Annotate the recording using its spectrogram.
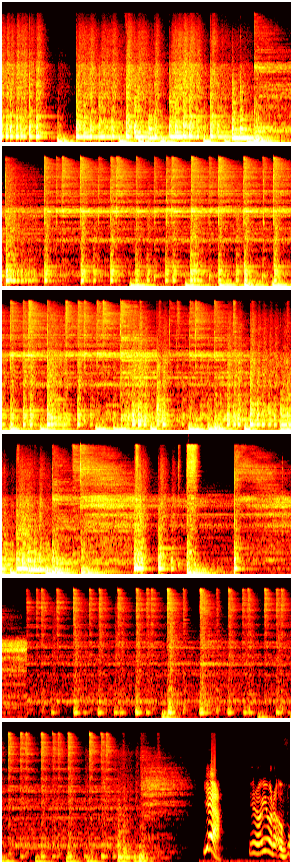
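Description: Acoustic drum kit played with sticks: busy, hard-hit snare, toms, bass drum and cymbals for about sixteen seconds, with falling tom fills, then a softer passage that stops shortly before the end.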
